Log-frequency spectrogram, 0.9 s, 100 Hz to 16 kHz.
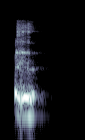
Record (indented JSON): {
  "cough_length": "0.9 s",
  "cough_amplitude": 21189,
  "cough_signal_mean_std_ratio": 0.43,
  "survey_phase": "beta (2021-08-13 to 2022-03-07)",
  "age": "45-64",
  "gender": "Male",
  "wearing_mask": "No",
  "symptom_none": true,
  "symptom_onset": "12 days",
  "smoker_status": "Never smoked",
  "respiratory_condition_asthma": false,
  "respiratory_condition_other": false,
  "recruitment_source": "REACT",
  "submission_delay": "3 days",
  "covid_test_result": "Negative",
  "covid_test_method": "RT-qPCR"
}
